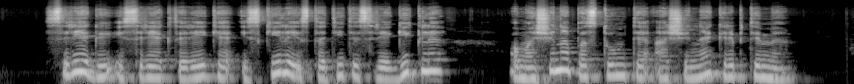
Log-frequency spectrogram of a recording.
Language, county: Lithuanian, Kaunas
